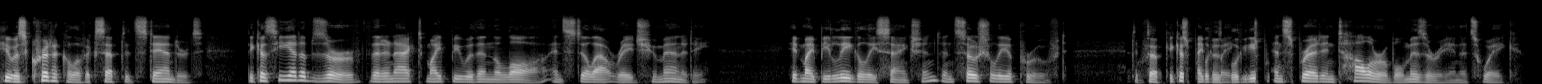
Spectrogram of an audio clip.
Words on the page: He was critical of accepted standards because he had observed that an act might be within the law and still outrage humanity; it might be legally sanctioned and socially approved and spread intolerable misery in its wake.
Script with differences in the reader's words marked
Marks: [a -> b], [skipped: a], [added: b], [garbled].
He was critical of accepted standards because he had observed that an act might be within the law and still outrage humanity; it might be legally sanctioned and socially approved [garbled] and spread intolerable misery in its wake.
